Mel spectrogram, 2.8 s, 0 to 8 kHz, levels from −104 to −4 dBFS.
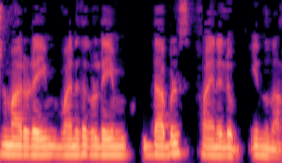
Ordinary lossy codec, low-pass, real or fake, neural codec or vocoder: none; none; real; none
